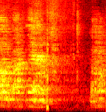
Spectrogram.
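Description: A man's voice, drawn out and carried over a public address system, with a short low thump about a second in. It fades out briefly and comes back just before the end.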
